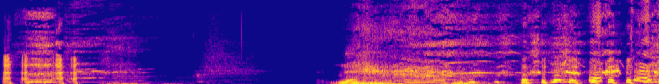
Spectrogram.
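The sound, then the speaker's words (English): Someone chokes on their own air in a sputtering, laughing cough. A few sharp breathy bursts are followed by a short silence, then a longer wheezing fit of coughs and laughter. “Made me choke on my own air.”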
